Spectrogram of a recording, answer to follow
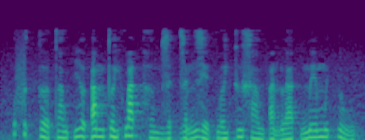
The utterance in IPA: f ə˦˥ t̚ k əː˧˩ t̪ a̤˨˩ w ʔ i˧ ə̯ ʔ a˧ m t̪ ə˨˦ j h w a˦˥ t̚ h ə̤˨˩ m z ə˨˩ t̚ z ə̰˧˥ n z e˧˩ k w ə˨˦ j k ɨ˧ x a̤˨˩ w ʔ a̰˧˨ n l a˨˩ t̚ m e˧ m ɨ˦˥ t̚ l u˧˩˨

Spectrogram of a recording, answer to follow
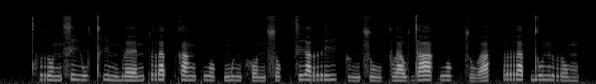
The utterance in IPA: kʰ r o˩˦ n s iː˨˩ w tʰ i˨˩ n b ɛː˩˦ n p r a˥˩ t̚ k a˧ ŋ k w o˨˩ k̚ m ɯ˨˩ ŋ h o˩˦ n s o˨˩ k̚ s i˥˩ a̯ r iː˥˩ k ɯ˩˦ ŋ s uː˩˦ k l a˦˥ w d aː˥˩ k w o˥˩ k̚ s u˩˦ a̯ | r a˥˩ t̚ d u˧ n r o˨˩ m

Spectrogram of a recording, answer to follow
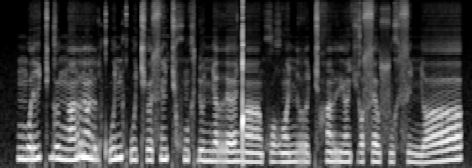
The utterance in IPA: ŋʷ ɛ ɾ i c ɡ ø ŋ ã r œ̃ r kʷʼ ɐ ɲ kʷʼ ɛ cʰ ʏ s ĩ c xʷ ɛ̃ x ɗ ø ɲ a r ɛ ŋ͡ǃ ãː xʷ ɐ ʁʷ ã ɲ r ɔ c h ã r j ɛ̃ ç ɔ s ɛ sʷ ə x s i ɲ ɐː

